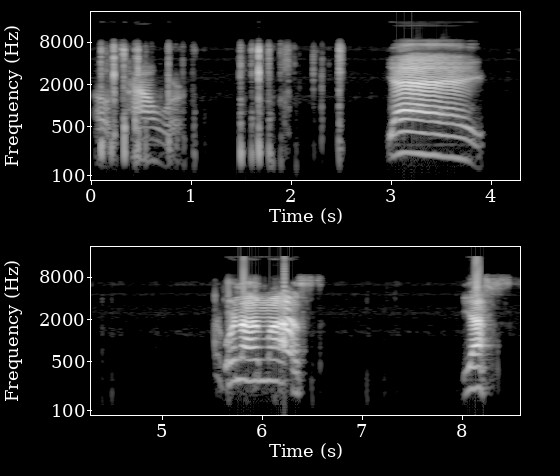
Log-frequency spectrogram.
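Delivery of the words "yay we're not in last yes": excited cheering. Real, not acted. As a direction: shout for joy, real relief. Escaping last place in drawing game.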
